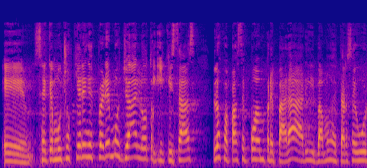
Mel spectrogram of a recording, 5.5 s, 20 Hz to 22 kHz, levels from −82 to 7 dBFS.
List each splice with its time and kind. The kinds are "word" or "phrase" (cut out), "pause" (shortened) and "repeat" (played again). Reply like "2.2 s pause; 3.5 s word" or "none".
1.1 s word; 2.3 s phrase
